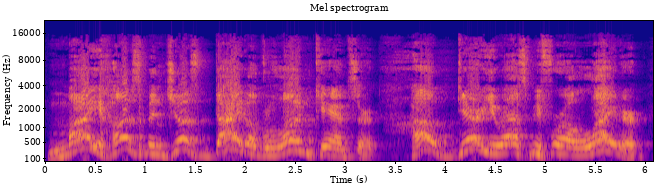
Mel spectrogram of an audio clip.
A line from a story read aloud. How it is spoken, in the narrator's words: This older woman screamed out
